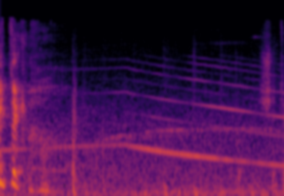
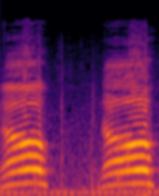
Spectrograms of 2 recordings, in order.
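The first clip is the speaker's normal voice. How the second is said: panicked shout; 3 semitones higher, 5 dB louder than usual. Real, not acted. Cops chasing him.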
